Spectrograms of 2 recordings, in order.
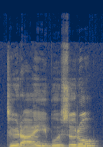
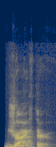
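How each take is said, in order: First: The word 'through' begins with an s sound. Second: The word 'through' begins with a th sound. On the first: The speaker calls it wrong. "T H is translated to S sound because we don't have a T H sound" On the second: The speaker calls it right. "But no, it's drive through"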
